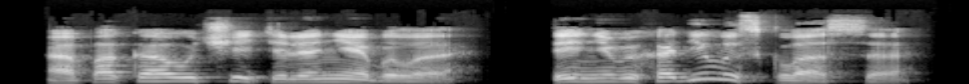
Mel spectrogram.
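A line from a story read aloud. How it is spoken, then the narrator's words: Calm, encouraging. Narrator (Russian): Мегре говорил спокойно, подбадривая мальчика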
